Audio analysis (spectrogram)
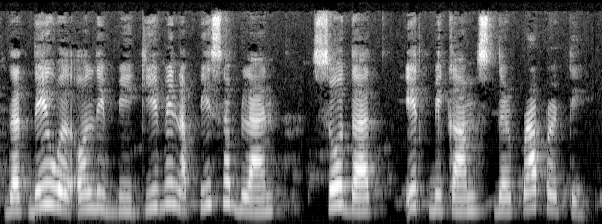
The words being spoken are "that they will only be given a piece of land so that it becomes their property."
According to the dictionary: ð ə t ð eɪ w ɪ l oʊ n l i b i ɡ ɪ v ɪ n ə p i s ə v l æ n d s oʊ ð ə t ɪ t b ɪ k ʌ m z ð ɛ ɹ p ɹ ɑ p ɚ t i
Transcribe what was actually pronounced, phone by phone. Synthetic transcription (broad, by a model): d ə t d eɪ w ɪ l oʊ n l i b i ɡ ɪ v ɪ n ə p i s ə b l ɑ n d s oʊ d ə t ɪ t b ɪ k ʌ m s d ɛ ɹ p ɹ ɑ p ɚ t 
